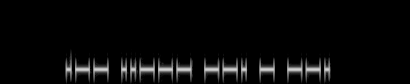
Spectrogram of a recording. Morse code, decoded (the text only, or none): W2GTG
